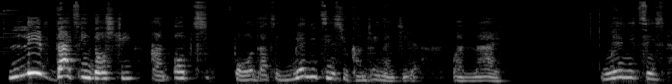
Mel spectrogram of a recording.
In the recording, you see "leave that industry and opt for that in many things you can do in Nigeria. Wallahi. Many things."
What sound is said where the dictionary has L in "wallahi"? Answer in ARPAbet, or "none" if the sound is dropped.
N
